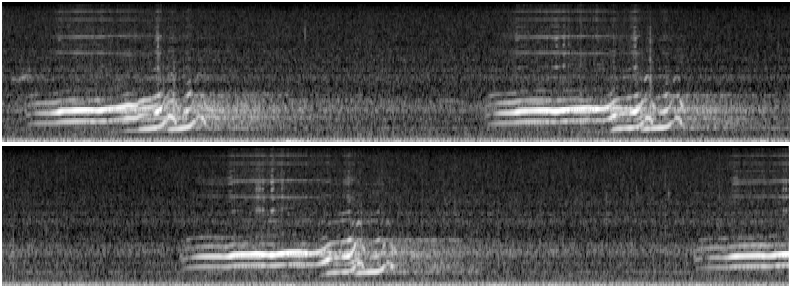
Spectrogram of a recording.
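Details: Spotted hyena giving a long tonal note followed by a cluster of overlapping gliding swoops that bend up and down, the phrase repeating about every five seconds over a steady low hum.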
